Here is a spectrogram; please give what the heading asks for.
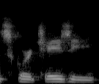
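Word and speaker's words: Scorsese: that we called him martin scorchese yeah because he was told at some point by somebody that that's how it was supposed to be right i believe it was it's how leonard malton uh pronounces it and that was why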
